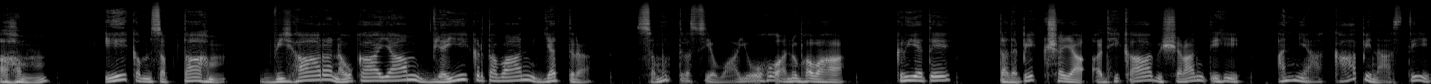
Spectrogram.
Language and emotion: Sanskrit, happy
